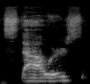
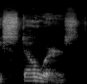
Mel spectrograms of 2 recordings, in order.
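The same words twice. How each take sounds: First: The vowel sounds like the one in 'towers'. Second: The vowel sounds like the one in 'stores'. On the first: The speaker calls it wrong. "I thought his name was Stowers, you know, S Towers" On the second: The speaker calls it right. "it's actually Stowers, which is kind of similar to Stores"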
